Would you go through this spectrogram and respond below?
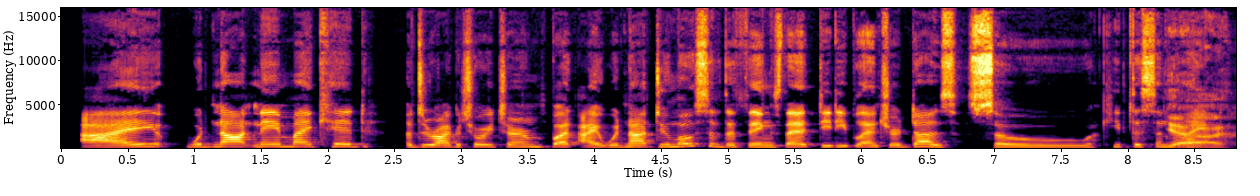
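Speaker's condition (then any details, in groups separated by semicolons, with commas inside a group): No condition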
